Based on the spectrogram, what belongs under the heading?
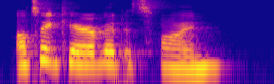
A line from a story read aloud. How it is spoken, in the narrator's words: Wei Wuxian says quickly, temporary relief making him lightheaded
